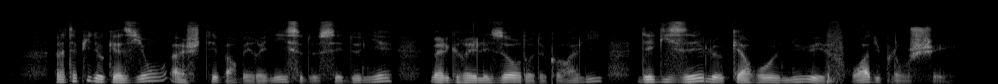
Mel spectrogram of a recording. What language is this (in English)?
French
